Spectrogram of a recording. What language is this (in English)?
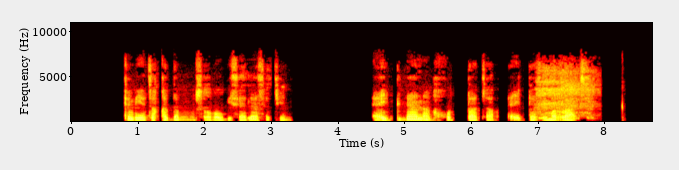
Arabic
